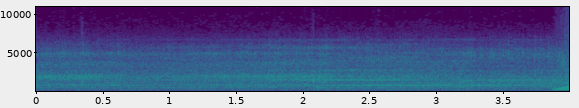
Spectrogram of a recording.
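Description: Steady background hiss and hum with a faint, unchanging high tone running through it: the room or recording noise of a talk, with no one speaking.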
